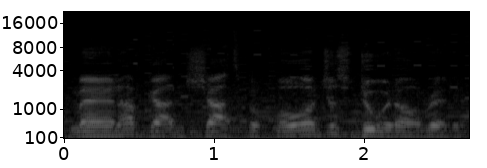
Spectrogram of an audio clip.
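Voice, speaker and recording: A mid-pitched male voice with loud music behind. A man acts out an impatient survivor in a video game, offhand and brusque. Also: expressive, brisk, natural voice.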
